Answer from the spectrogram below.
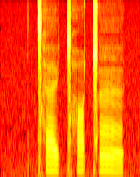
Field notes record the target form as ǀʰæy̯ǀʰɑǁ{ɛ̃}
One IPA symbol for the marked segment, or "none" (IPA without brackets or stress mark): æ̃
